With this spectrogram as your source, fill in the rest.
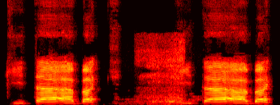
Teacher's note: Ketika kita lafalkan kata kitabak, kitabak suara tertahan sementara nafas mengalir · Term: syadidun mahmus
